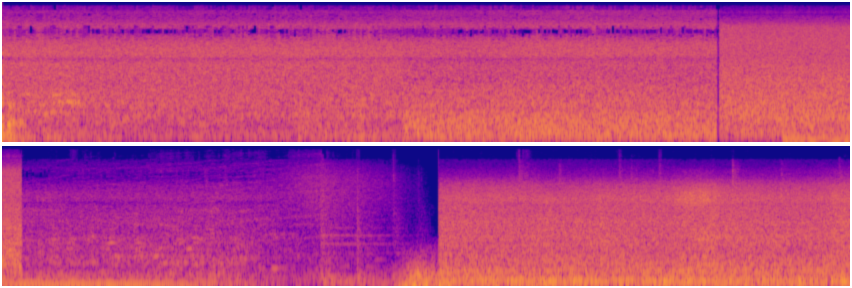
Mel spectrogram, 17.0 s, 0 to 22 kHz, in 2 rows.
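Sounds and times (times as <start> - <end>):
floodwater rushing: 0.0 - 8.7.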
